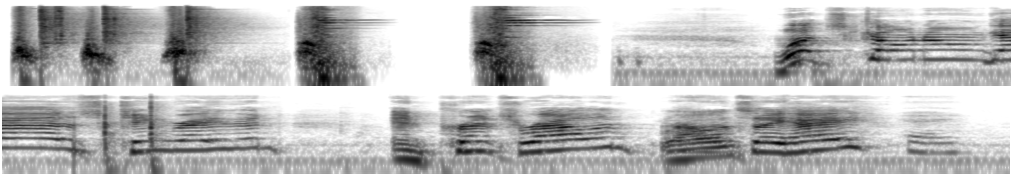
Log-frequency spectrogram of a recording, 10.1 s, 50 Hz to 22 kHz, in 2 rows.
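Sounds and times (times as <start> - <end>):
sharp metallic clangs: 0.1 - 3.0.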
